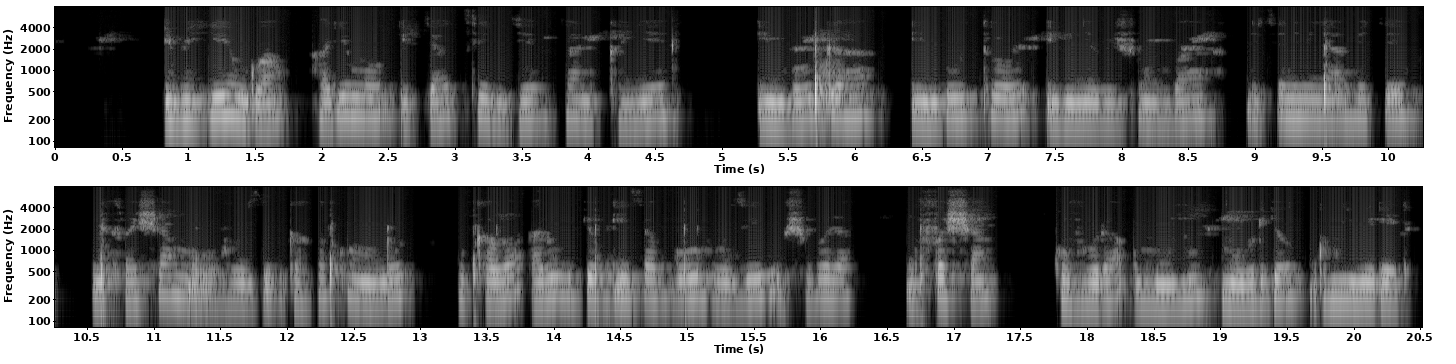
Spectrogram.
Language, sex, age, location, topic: Kinyarwanda, female, 18-24, Kigali, health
